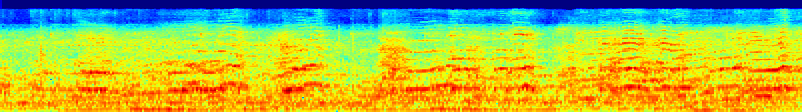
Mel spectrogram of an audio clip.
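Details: At an Indonesian contest final, laughing chicken roosters deliver chattering, cackling crows in quick broken bursts. Several voices overlap over a steady murmur of human speech.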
